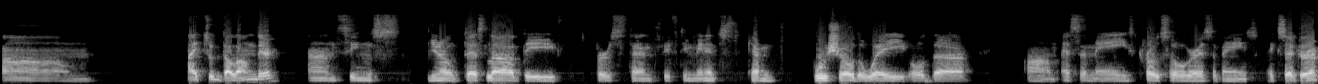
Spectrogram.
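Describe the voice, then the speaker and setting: At a fairly slow pace, a man with a non-native accent speaks in a very deep, low pitch with monotone, flat intonation. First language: not English. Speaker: trading class member. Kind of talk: question in live class. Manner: halting.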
